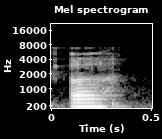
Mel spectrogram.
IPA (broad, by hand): ə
